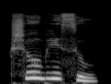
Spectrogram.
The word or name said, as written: ಕ್ಷೋಭಿಸು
